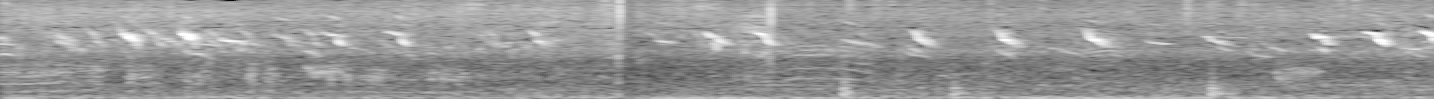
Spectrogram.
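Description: Birds peeping: a steady run of short, high, falling chirps, two or three a second, overlapping each other.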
